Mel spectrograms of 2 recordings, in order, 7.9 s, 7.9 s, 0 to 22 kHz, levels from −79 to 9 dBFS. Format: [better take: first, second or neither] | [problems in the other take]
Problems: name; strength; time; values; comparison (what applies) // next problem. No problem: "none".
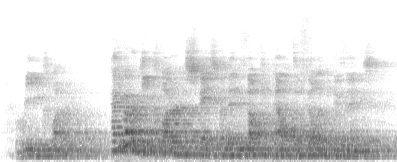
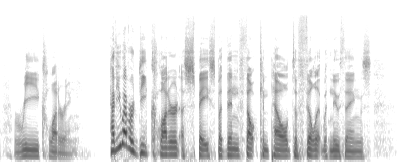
second | off-mic speech; far // room echo; strong; dies away in 3 s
